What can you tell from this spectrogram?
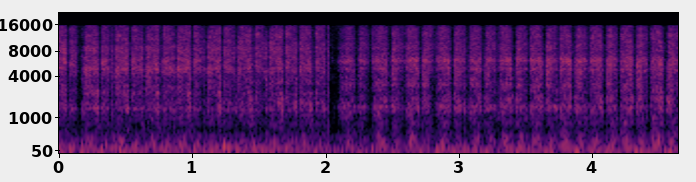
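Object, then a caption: Felt-tip marker on a paper sheet. A marker's felt tip is rubbed in rapid strokes over a thin paper coloring sheet lying flat on a clipboard. It makes a dense, bright, scratchy swishing that pulses in quick, fairly even back-and-forth strokes. A brief pause comes near the middle before the strokes resume.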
